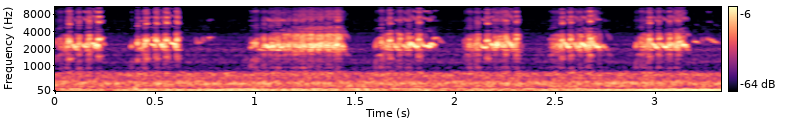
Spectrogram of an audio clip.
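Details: ['Barn owl pair in a wild nest box as the male hands over a mouse to the female; a quick, irregular string of short, scratchy hisses with one longer drawn-out rasp near the middle.']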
